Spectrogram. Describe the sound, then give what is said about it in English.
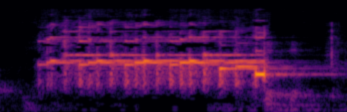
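A woman's mobile phone ringtone, turned up loud, bursts in, a bright warbling electronic melody with rapid pulsing tones that plays for under two seconds before cutting off abruptly, leaving a brief tail of room sound. “And guess who should have turned her phone off?”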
